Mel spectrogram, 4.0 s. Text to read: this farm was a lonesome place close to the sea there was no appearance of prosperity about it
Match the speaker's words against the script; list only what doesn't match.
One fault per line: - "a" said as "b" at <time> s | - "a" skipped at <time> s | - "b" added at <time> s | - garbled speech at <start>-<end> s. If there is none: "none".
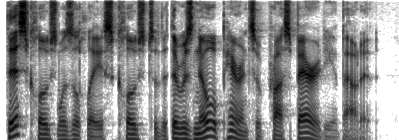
- "farm" said as "close" at 0.2 s
- "lonesome" skipped at 0.8 s
- "sea" skipped at 1.7 s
